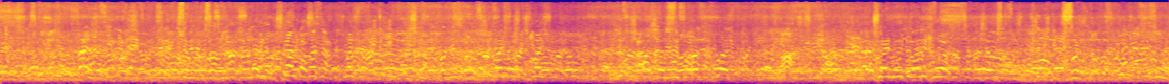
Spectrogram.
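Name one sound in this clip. A crowd murmurs and talks in the background outdoors.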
